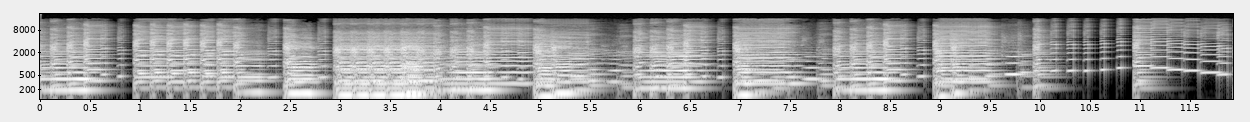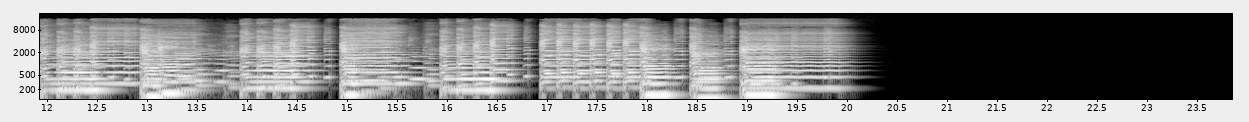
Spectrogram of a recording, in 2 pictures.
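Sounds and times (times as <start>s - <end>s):
string quartet: 0.0s - 9.6s, 12.0s - 19.5s.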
